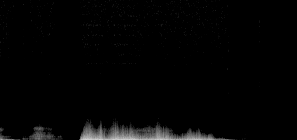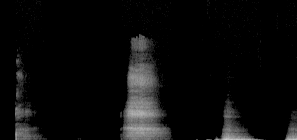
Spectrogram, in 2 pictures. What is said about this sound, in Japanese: 一度ふうふうしますね。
